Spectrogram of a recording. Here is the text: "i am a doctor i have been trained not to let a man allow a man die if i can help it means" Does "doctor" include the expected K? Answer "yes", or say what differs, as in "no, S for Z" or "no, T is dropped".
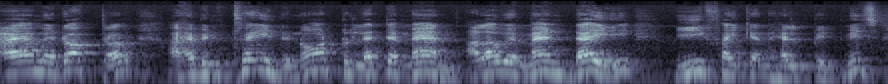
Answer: yes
